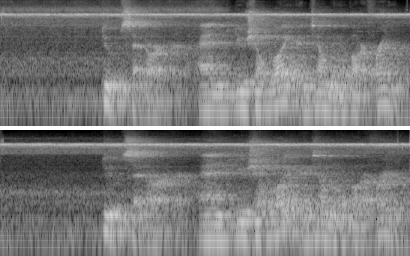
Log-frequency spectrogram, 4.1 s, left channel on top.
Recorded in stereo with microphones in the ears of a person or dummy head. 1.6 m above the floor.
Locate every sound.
0.0 s an insect: 35° right (ahead or behind), 1.0 m
1.0 s a man speaking: 70° left (ahead or behind), 0.7 m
